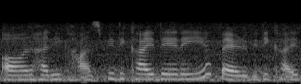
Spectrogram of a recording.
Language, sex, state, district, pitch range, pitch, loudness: Hindi, female, Bihar, Sitamarhi, 210-240 Hz, 225 Hz, -28 LUFS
